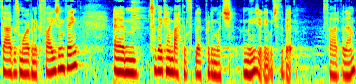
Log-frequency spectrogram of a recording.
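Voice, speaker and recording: In a Dublin accent, a woman with a very deep, low pitch speaks at a fairly quick pace with ordinary pitch variation. She leaves long, frequent pauses amid noticeable background noise. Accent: Dublin accent, kept. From Ireland, Dublin. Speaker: actor. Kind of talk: casual interview chat. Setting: cafe in Soho.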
